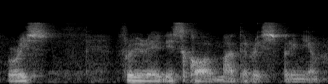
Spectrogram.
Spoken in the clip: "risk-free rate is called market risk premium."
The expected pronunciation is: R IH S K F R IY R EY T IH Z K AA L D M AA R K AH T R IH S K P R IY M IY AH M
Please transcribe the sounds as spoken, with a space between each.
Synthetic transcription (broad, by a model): R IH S F R IY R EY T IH S K AA L D M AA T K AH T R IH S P R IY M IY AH M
